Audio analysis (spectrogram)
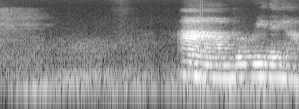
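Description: A deep breath drawn in and then released during a tai chi session, soft airy inhalation followed by a fuller exhale, close and fairly quiet, with a voice speaking over it.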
